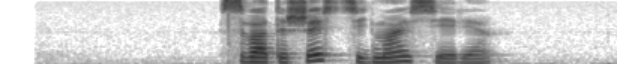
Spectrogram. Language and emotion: Russian, neutral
